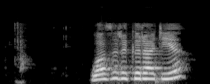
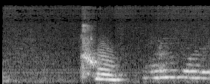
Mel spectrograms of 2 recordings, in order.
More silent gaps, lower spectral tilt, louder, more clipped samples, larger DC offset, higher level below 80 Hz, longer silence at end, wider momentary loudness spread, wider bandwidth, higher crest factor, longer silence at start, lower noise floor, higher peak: neither; about the same, -4 dB/octave vs -5 dB/octave; about the same, -13 LUFS vs -11 LUFS; neither; neither; about the same, -54 dBFS vs -50 dBFS; first, 0.25 s vs 0 s; second, 6 LU vs 23 LU; second, 7.4 kHz vs 17 kHz; about the same, 14 dB vs 12 dB; first, 0.2 s vs 0.05 s; first, -59 dBFS vs -33 dBFS; about the same, 0 dBFS vs -2 dBFS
